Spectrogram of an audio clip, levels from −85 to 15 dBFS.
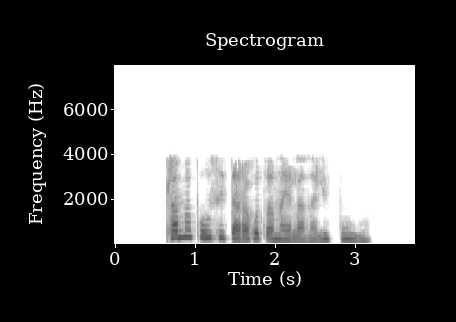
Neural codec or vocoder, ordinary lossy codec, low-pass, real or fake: vocoder, 22.05 kHz, 80 mel bands, Vocos; AAC, 16 kbps; 7.2 kHz; fake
